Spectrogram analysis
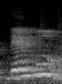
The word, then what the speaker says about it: dengue: इसकी जो प्रोनाउंसिएशन है वो डेंगी है, डेंगी। इसकी स्पेलिंग है DENGUE, है ना। तो जो इसकी असल प्रोनाउंसिएशन है, जो इसका सही उच्चारण है वो है डेंगी, है ना। लेकिन साधारण बोलचाल में हम डेंगू बोलते हैं, कोई दिक्कत नहीं है, हम साधारण बोलचाल में डेंगू भी बोल सकते हैं जब सब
